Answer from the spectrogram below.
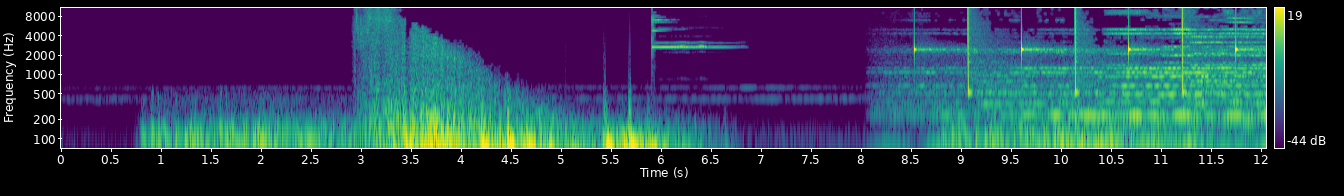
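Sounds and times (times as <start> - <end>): low pulsing rumble: 0.8 - 5.8.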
